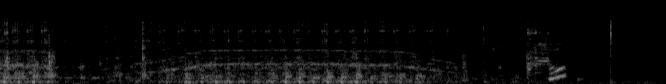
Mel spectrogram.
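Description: Sewing machine running a quarter-inch seam in a quilt assembly, a rapid steady needle rattle for several seconds that stops, followed by a brief scrape and a click.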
